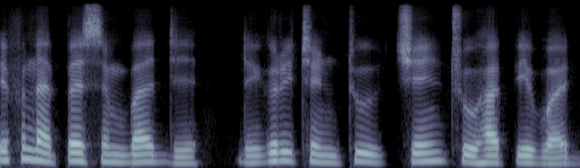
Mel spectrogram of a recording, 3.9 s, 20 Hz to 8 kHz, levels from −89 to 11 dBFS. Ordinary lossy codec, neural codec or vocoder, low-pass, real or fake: none; codec, 16 kHz, 0.3 kbps, FocalCodec; 7.2 kHz; fake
